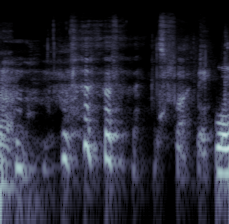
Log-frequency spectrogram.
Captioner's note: laughs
